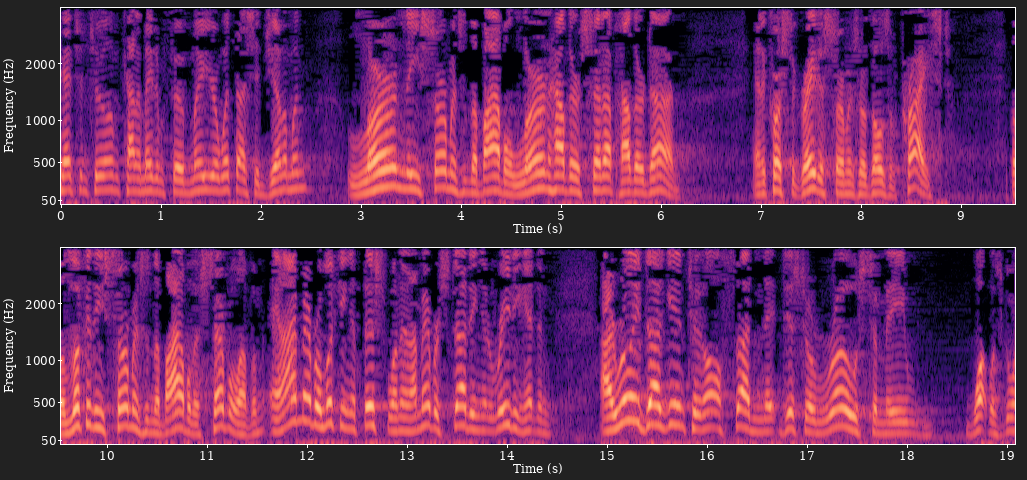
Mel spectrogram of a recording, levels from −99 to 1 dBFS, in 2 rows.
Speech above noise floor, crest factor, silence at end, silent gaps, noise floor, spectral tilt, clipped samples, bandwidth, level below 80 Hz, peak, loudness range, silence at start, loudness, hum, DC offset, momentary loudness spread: 34 dB; 18 dB; 0 s; none; -57 dBFS; -10.5 dB/octave; under 0.1%; 4 kHz; -56 dBFS; -6 dBFS; 3 LU; 0 s; -23 LUFS; none; under 0.1%; 10 LU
